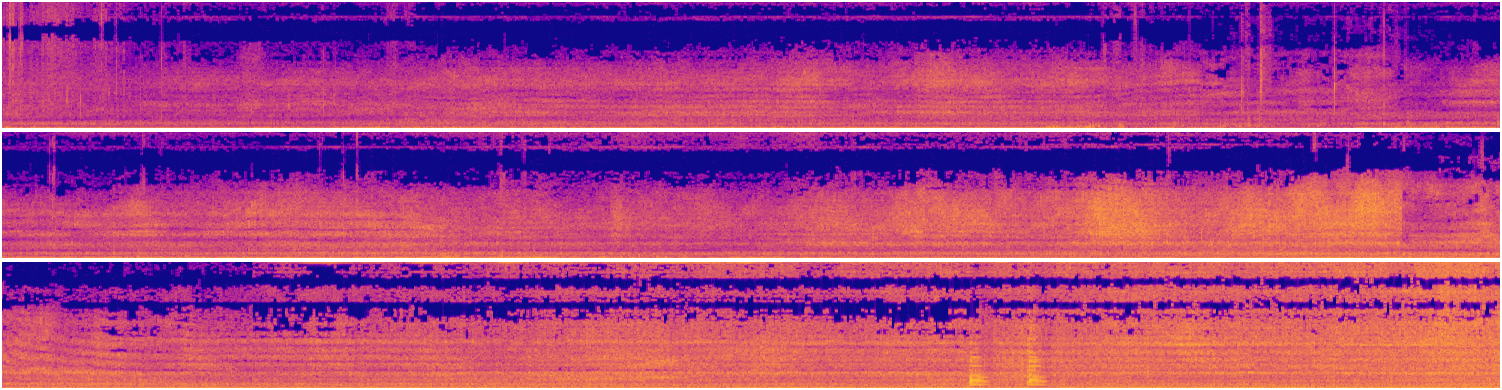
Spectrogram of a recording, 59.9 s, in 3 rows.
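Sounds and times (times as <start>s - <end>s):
freight train rumbling: 0.0s - 59.9s
train horn blasts: 52.6s - 54.3s.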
